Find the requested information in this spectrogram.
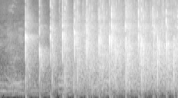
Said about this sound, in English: All the married people are clapping for me.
